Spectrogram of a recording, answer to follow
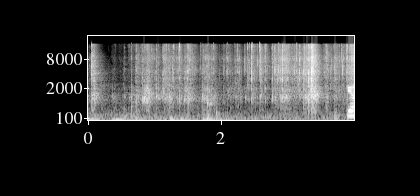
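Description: Shiny plastic-foil wrapper of an Upper Deck Premier hockey card pack being torn open and crinkled by hand, a continuous irregular crackle that rises toward the end, after a short tap as the box is handled.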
